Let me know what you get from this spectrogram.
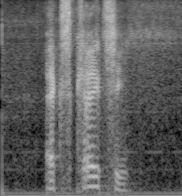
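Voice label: "excretie", Dutch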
